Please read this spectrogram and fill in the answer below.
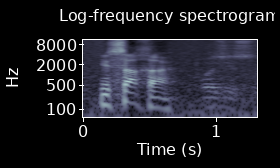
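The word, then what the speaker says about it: Yissachar: Yissaschar. How come they don't pronounce it the shin, the second? Why? Because the word Yissaschar has two meanings, two shins.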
